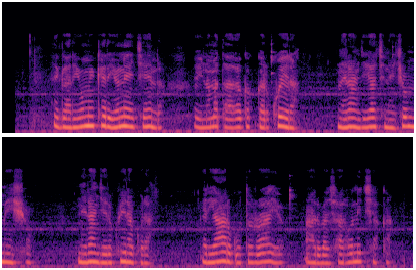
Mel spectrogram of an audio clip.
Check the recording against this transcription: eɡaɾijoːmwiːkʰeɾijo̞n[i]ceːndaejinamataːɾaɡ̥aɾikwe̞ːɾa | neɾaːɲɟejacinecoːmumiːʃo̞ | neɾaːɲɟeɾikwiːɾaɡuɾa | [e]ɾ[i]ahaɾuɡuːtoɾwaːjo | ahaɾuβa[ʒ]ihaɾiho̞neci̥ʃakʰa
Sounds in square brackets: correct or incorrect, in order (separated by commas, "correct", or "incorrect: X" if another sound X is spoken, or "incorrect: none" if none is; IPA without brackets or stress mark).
incorrect: e, correct, incorrect: j, correct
